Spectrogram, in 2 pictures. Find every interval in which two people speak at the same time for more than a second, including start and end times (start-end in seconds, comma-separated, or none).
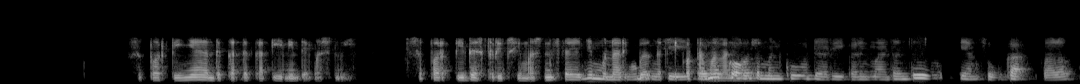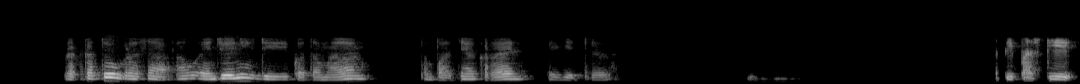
6.2-7.6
